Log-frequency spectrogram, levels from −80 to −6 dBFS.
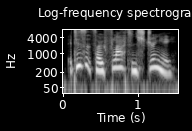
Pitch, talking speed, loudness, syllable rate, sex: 260 Hz, 235 wpm, -18 LUFS, 4.9 syllables/s, female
